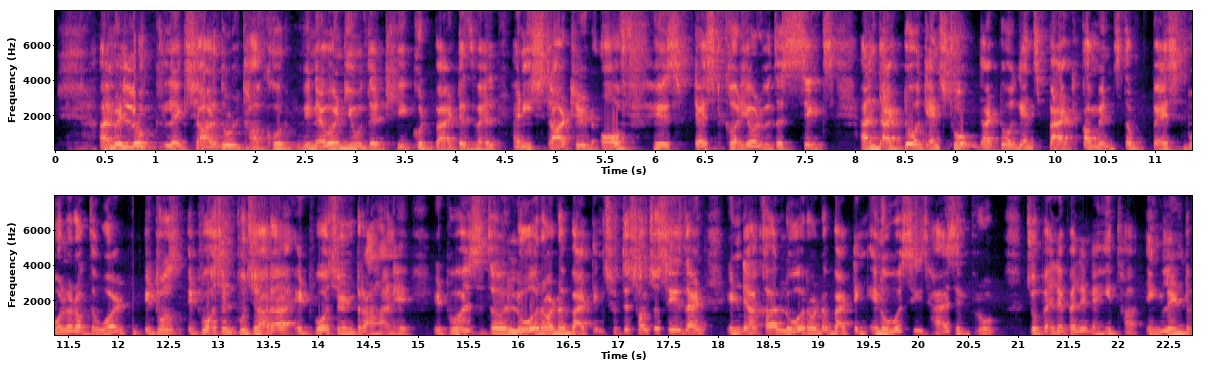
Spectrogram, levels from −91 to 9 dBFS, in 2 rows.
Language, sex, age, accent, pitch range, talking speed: Hindi, male, 20-39, native, 135-165 Hz, 200 wpm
